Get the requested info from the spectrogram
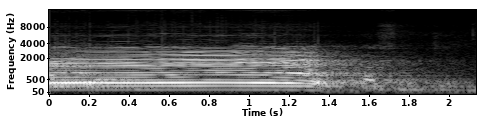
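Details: Dairy cow at a farm in Dhaka, Bangladesh, where heifers and cows yielding 20 to 45 litres of milk are kept; one long, steady, richly harmonic moo lasting over a second, then dropping away into quiet.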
